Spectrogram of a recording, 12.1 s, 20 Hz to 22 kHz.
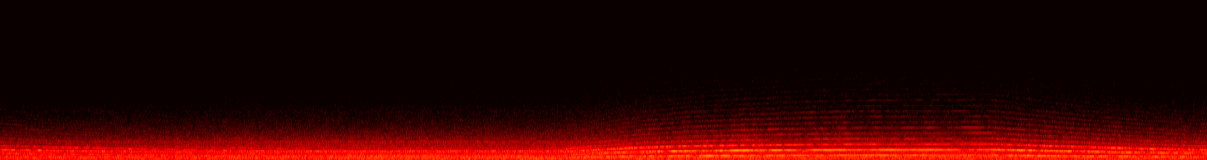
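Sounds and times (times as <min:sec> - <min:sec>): siren-like alarm wail: 0:00.0 - 0:02.9, 0:05.6 - 0:12.0.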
